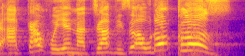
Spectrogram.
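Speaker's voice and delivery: high shout, slowing at the end; building mock-indignant shout; acted loud protest. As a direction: protest loudly as an aggrieved customer. Acts out customer's protest at bank.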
